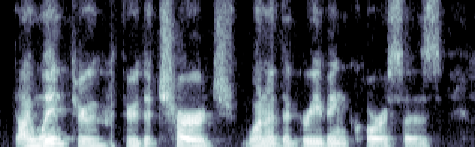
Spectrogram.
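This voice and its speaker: The recording is very clean and the background silent. A woman speaks at a fairly quick pace. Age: 50s. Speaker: podcast guest, real estate investor. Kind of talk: interview conversation.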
